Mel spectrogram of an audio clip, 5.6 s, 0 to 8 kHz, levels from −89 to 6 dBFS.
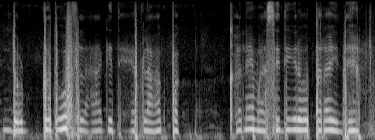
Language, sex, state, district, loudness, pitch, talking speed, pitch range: Kannada, female, Karnataka, Raichur, -17 LUFS, 210 Hz, 105 wpm, 190-220 Hz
